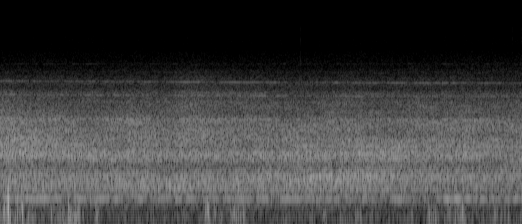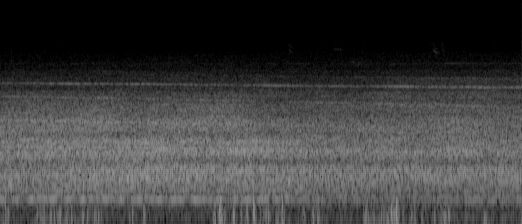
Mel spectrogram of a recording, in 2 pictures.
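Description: Jet engines roar and whine steadily as a large airliner taxis nearby.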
